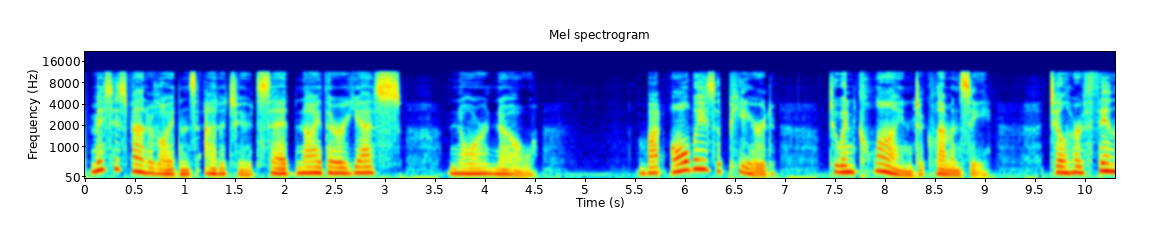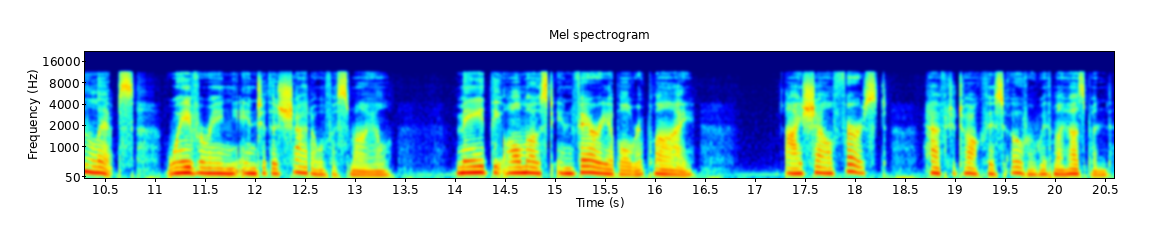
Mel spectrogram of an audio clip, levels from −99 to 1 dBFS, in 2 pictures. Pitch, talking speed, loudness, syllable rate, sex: 155 Hz, 130 wpm, -18 LUFS, 4.3 syllables/s, female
